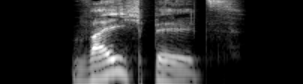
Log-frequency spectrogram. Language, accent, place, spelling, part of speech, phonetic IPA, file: German, Germany, Berlin, Weichbilds, noun, [ˈvaɪ̯çˌbɪlt͡s], De-Weichbilds.ogg
- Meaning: genitive singular of Weichbild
